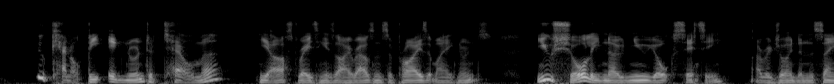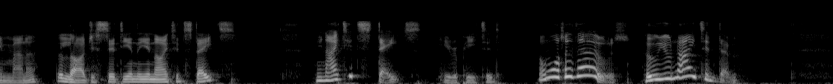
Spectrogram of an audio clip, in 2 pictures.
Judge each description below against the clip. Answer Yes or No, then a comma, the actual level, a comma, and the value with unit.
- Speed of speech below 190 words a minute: Yes, average, 180 wpm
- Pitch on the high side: No, very low, 95 Hz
